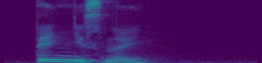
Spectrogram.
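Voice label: "тенниснӧй", Komi, female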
